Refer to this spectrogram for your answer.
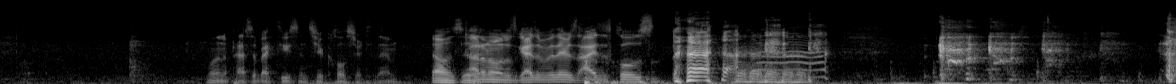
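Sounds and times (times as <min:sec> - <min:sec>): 
speech: 0:02.1 - 0:08.4
laughter: 0:06.7 - 0:08.3
voiced vocal bursts: 0:07.4 - 0:08.4
rough breathy coughs: 0:07.6 - 0:08.4, 0:09.4 - 0:11.7
throat clearing: 0:09.4 - 0:11.7.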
